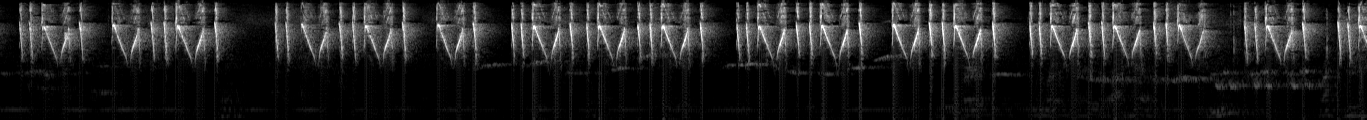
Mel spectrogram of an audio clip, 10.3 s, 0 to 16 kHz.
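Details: Excited Bar-winged prinia singing on and on, recorded 26 February 2023: short bursts of four to six piercing, high V-shaped notes separated by brief gaps, over a faint low hum.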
